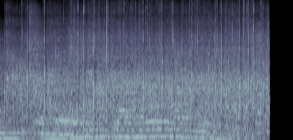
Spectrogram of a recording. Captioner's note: applause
